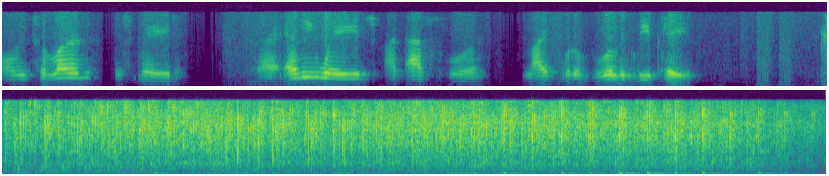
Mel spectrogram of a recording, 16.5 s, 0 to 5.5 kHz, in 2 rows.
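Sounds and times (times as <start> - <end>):
speech: 0.2 - 1.9, 2.6 - 7.0
audience applause: 8.2 - 16.4.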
